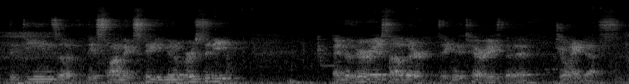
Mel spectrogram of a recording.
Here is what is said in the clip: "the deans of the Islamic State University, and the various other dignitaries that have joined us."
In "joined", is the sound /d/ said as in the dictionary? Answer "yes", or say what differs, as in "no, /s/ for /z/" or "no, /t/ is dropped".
yes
